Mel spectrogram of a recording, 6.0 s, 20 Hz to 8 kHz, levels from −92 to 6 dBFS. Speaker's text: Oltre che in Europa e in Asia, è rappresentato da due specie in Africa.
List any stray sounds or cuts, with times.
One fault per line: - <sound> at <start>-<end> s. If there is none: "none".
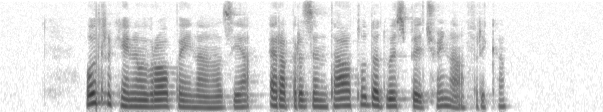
none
